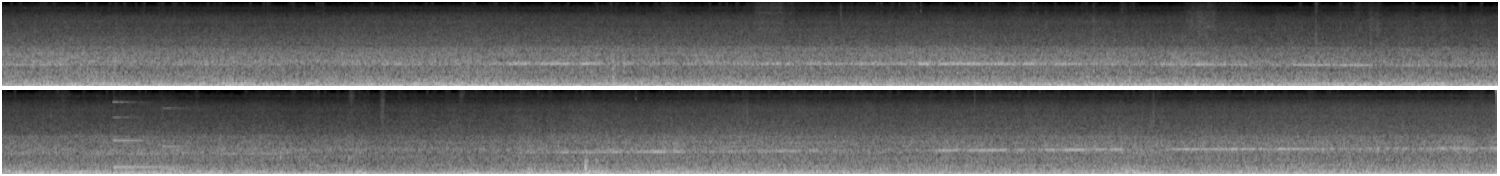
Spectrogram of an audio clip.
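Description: Tyres roll with a steady low rumble on a highway.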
